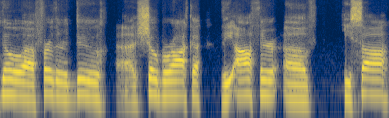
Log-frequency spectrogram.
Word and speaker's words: Sho Baraka: uh further ado uh show baraka the author of he saw that it was good did i get that right you got it right my friend my name pronunciation and everything so we're already on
